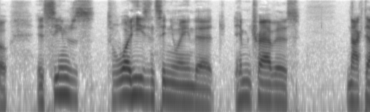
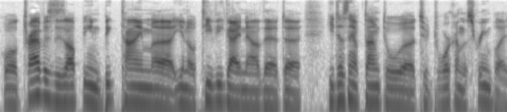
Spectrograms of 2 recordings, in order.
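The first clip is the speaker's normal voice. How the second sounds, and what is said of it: Imitates another person's accent. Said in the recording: “Did you just attempt a Guillermo accent? ... little accents”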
